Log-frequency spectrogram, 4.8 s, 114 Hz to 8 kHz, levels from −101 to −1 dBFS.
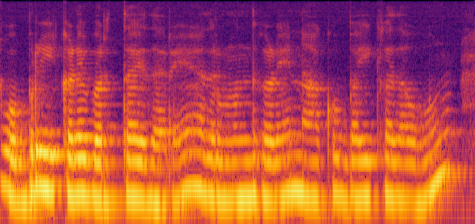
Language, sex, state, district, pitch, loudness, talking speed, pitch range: Kannada, female, Karnataka, Koppal, 190 Hz, -16 LUFS, 125 wpm, 185-205 Hz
